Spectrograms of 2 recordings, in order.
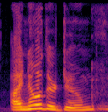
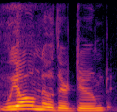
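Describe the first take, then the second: First: "know" lifted and held longer, rising end; stress on know. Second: "all" hit hard, the line slowed down; stress on all. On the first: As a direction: lean on "know", then let "they're doomed" follow. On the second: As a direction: punch "all", take the rest slowly. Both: Real, not acted. Repeated line, stress shifting.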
